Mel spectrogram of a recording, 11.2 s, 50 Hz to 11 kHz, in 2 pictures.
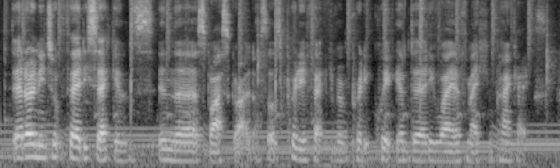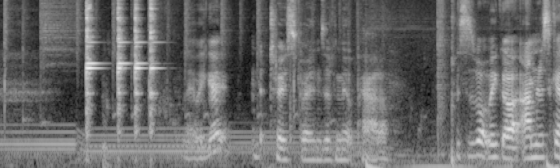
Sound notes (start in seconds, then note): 6.4 glass dinging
